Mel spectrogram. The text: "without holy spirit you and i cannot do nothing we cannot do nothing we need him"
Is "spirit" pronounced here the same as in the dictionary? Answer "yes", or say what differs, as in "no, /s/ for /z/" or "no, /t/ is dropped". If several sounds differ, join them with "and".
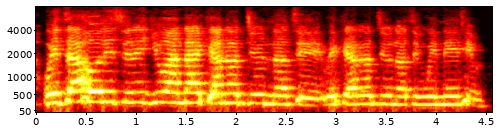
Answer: no, /p/ is dropped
